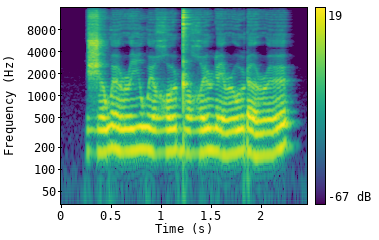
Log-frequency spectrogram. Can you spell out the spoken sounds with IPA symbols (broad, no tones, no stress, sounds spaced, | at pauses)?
ʒ ə w ø ɹ i w y ʁ u ɖ u ʁ y ɳ e ɹ u ɽ ə ɹ ø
